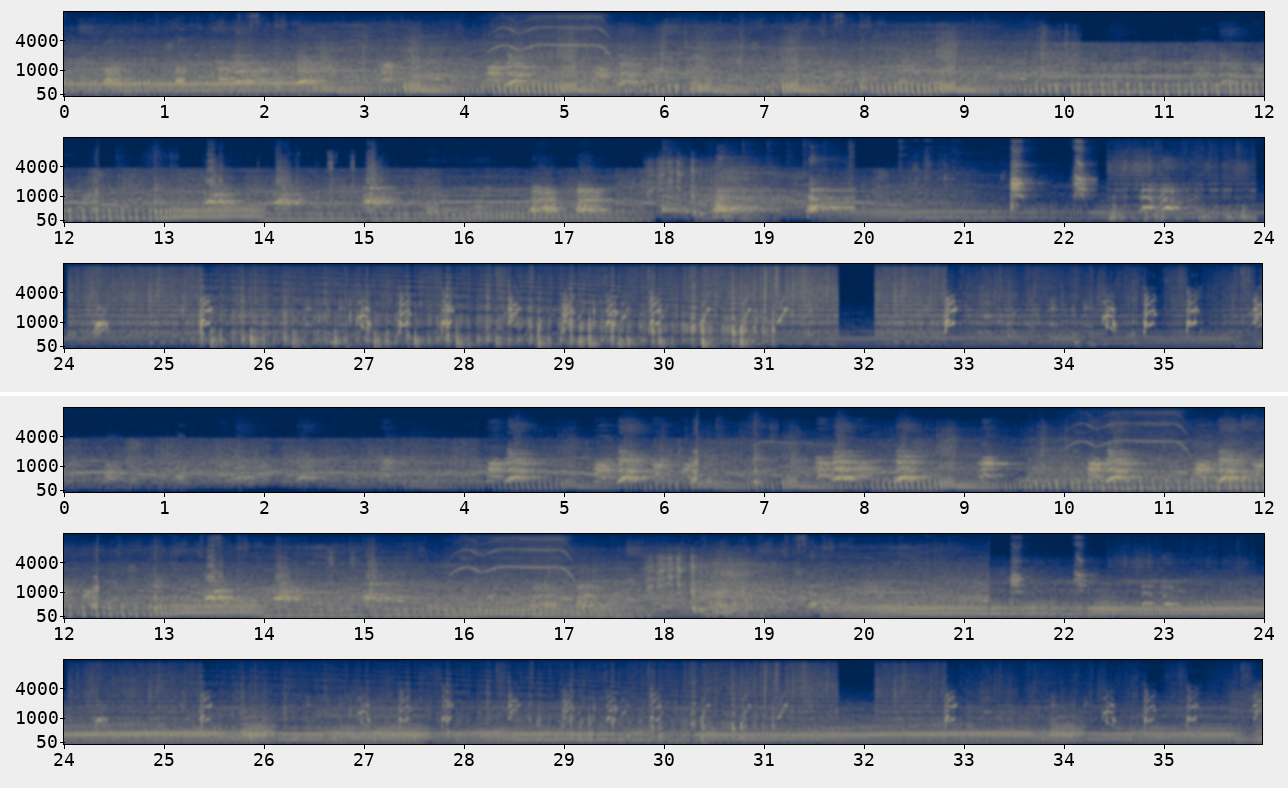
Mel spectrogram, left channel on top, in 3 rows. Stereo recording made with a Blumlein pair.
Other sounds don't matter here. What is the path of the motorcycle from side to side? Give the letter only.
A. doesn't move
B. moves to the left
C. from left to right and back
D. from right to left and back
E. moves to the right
E.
